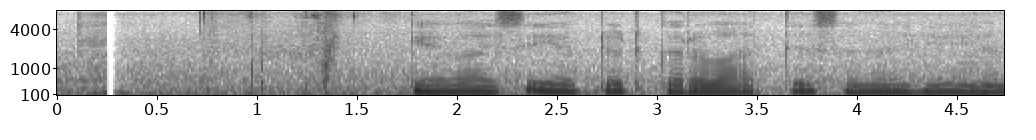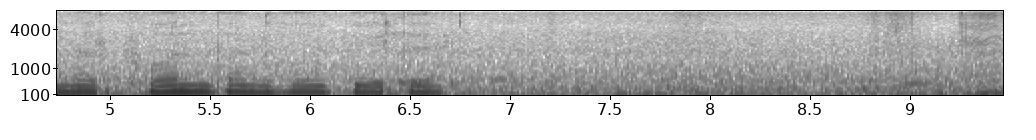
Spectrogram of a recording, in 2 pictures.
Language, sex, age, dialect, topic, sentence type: Magahi, male, 18-24, Central/Standard, agriculture, statement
